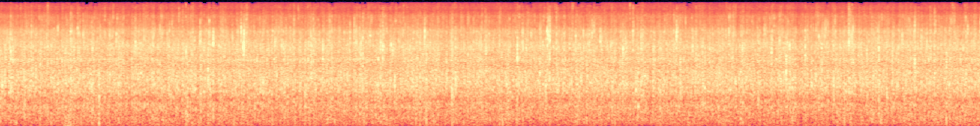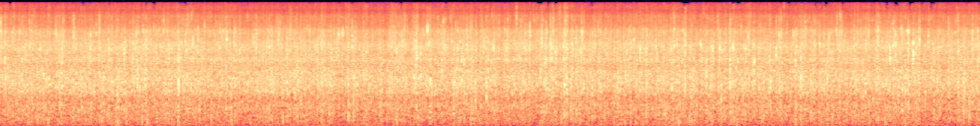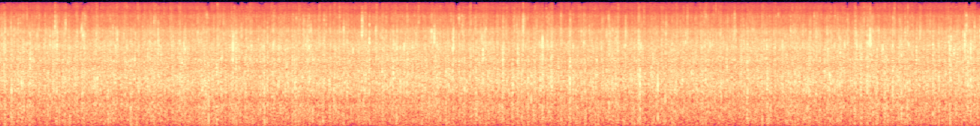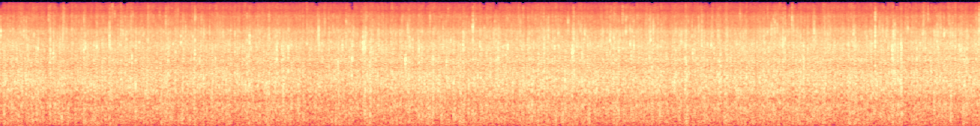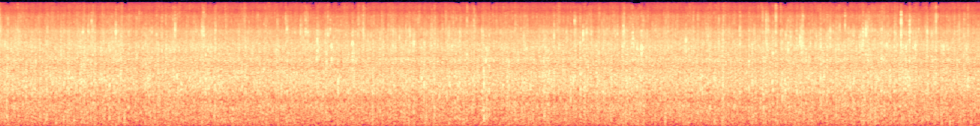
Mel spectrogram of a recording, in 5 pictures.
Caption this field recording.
Le début d'une longue nuit pluvieuse telle qu'on pouvait l'entendre de l'intérieur de la tente.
